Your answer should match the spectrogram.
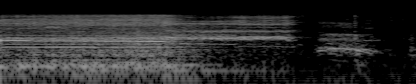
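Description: Film soundtrack through cinema speakers: a long held high note falling slightly in pitch over a dense, full mix. The mix cuts off about three seconds in, and a brief, quieter voice follows.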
